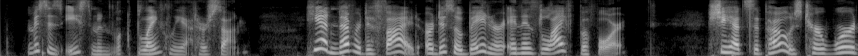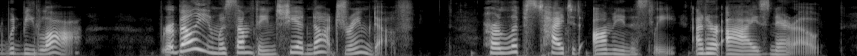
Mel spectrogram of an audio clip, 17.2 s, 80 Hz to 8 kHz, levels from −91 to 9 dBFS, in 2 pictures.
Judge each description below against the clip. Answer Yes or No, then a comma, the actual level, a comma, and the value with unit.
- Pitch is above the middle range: Yes, high, 240 Hz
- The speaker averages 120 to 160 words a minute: Yes, average, 145 wpm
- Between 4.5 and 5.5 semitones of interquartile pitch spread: Yes, average, 5.0 semitones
